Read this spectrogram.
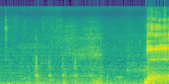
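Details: Sequence of a man's burps during a TikTok live: quiet throaty pulses building into a loud, rough belch at the end; burping (eructation).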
